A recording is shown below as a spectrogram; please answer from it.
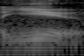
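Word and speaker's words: yew: And they were usually made from a wood called U. That's spelled ye W.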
